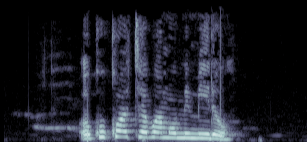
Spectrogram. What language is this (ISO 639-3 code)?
lug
